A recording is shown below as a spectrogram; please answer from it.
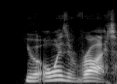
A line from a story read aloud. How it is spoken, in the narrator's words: cried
